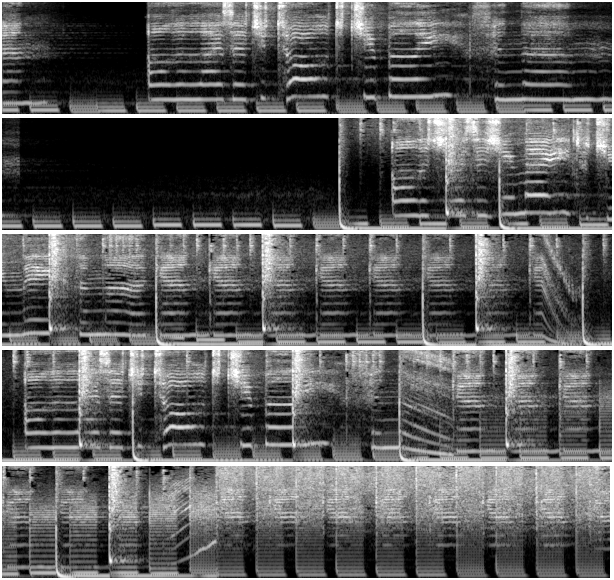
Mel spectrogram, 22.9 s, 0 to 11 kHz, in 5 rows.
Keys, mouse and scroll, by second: 0.5 ctrl+click, 0.7 ctrl+BackSpace, 1.8 ctrl+d, 2.7 click, 4.8 alt+click, 5.3 ctrl+click, 5.5 ctrl+click, 6.3 click, 6.8 click, 8.5 click, 8.7 click, 10.6 click, 11.6 click, 12.3 click, 13.6 ctrl+click, 14.3 click, 16.9 click, 22.3 click.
